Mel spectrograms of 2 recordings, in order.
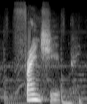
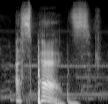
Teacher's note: the omission of letter D in friendship or letter T in aspects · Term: Elision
